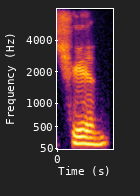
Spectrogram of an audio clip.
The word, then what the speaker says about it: chin: So, so I still like the I in chin, even though the textbooks have it CHAN.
